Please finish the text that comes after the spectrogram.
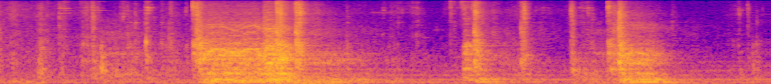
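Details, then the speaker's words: Long-sitting engine with the fuel pump disconnected and many frayed wires. Three short, sluggish cranking bursts fade out without catching, as if losing power; the owner suspects bad connections or a poor ground wire starving the starter. "It's like it's losing It's like it's losing power somehow."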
